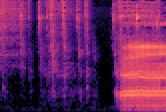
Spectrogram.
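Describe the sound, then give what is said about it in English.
A quick run of soft, irregular computer keyboard clicks taps away for about a second, then a person's voice abruptly starts speaking loudly over the end. “Sorry for the typing.”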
